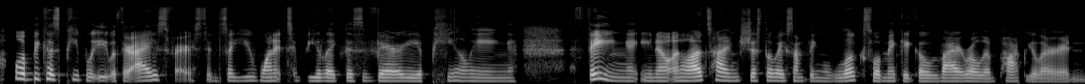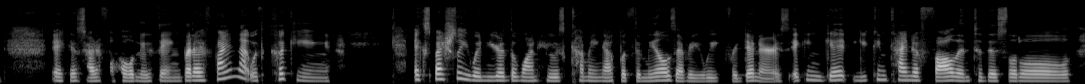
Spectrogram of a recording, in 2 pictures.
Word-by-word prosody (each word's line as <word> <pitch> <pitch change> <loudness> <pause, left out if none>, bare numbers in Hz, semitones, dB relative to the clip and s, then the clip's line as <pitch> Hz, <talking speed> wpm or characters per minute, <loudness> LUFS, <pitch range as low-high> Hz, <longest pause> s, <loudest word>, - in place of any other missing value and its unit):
Well, 255 -2 +6
because 245 -2 +1
people 215 -2 -7
eat 355 +1 -4
with - - -4
their - - +5
eyes 200 +4 +3
first, - - -5
and 160 - -12
so 175 - -3
you 170 +1 -8
want 170 0 +1
it - - -1
to 180 - -11
be, 165 -1 -6
like, 160 -2 -1
this 165 0 -5
very 160 -1 -1
appealing 155 -3 -8 0.7
thing, 185 -10 +6
you 165 - -8
know, 160 0 +2
and - - +3
a - - -1
lotta 175 +3 +8
times, 180 -3 0
just 175 +1 -4
the 180 - 0
way 165 -1 +1
something 155 -3 -6
looks 165 +6 -2
will 155 - +2
make 155 0 -5
it 145 - -1
go 145 -1 -2
viral 150 -1 +1
and 140 +1 -9
popular, 70 - -3
and 70 +2 -7 0.5
it 175 -2 -1
can 170 - -1
start 160 -1 -1
off - - -12
a - - -9
whole 160 -2 +1
new 155 0 -6
thing, 165 -2 -4
but - - +7
I 190 0 +5
find 265 - +2
that 305 - +3
with - - -6
cooking, 170 -11 -5 0.9
especially 245 +2 +3
when 185 -2 -1
you're 185 +1 +1
the 185 0 -3
one 175 -1 0
who's 165 -2 -5
coming 170 -3 -6
up 160 +1 -2
with 160 - -2
the 160 - -4
meals 180 +3 +1
every 150 -1 -1
week 155 +1 -7
for 145 - -7
dinners, 150 -3 +1
it 170 - -1
can 200 -3 -6
get 200 +2 0
you 180 +2 -10
can 215 0 -7
kind 200 -2 +2
of 185 - +1
fall 175 +1 +7
into 170 0 -3
this 165 -1 -2
little 160 -2 0
165 Hz, 220 wpm, -25 LUFS, 155-185 Hz, 0.9 s, lotta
